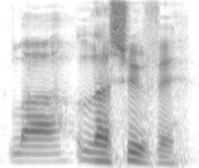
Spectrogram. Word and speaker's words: La Chouffe: La Chouffe.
